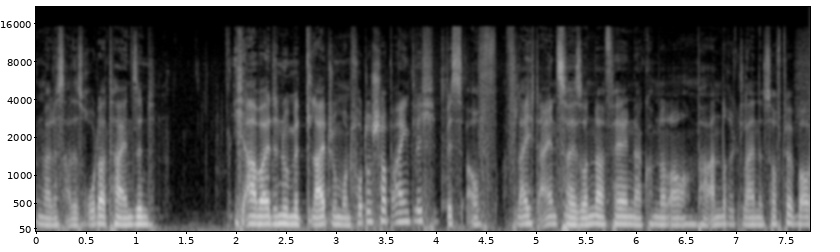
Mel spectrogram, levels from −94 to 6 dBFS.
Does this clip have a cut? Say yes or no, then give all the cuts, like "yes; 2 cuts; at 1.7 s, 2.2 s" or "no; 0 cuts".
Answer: no; 0 cuts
